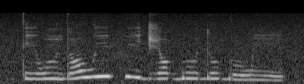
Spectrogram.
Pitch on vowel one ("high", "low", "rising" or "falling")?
low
